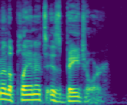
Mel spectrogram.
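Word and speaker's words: Bajor: Uh, the name of the planet is Beor.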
